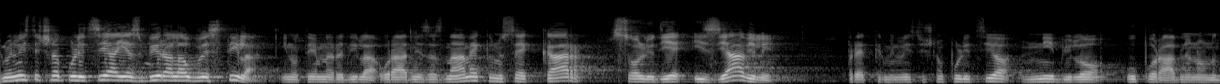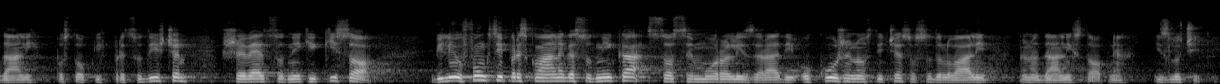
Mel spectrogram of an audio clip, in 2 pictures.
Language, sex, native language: Slovenian, male, Slovenian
